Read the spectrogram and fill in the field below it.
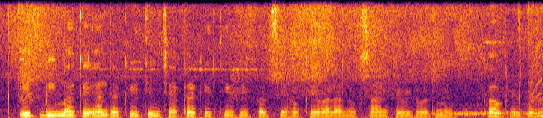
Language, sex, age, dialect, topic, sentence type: Bhojpuri, male, 18-24, Southern / Standard, banking, statement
